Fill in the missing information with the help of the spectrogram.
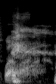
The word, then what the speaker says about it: Wellock: First, coming back to Partner First, we have Mr. Reid Wellock, who has actually, Reid, did I just butcher your last name? Wellock or Wellock? – Everyone butchers it. I mean, you pick your poison, everyone butchers it, but it's Wellock.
